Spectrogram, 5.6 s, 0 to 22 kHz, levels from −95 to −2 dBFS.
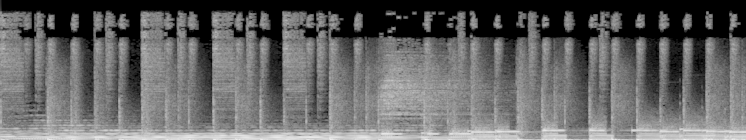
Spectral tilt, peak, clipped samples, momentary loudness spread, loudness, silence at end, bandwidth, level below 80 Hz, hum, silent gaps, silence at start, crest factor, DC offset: -5 dB/octave; -2 dBFS; under 0.1%; 3 LU; -15 LUFS; 0 s; over 20 kHz; -26 dBFS; none; none; 0 s; 14 dB; under 0.1%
